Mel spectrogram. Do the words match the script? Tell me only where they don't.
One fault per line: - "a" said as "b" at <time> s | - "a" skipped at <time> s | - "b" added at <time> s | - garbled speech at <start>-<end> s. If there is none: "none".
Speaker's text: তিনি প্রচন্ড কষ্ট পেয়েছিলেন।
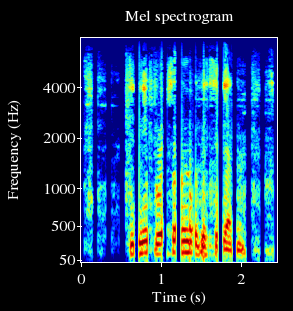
- "কষ্ট" skipped at 1.4 s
